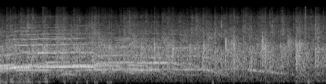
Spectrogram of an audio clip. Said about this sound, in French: J'aimerais ça qu'on l'applaudisse.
